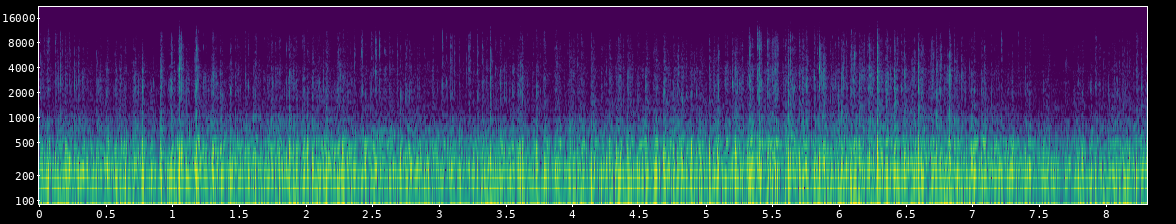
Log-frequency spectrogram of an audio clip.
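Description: Injected nitromethane funny car V8 idling steadily at the starting line, a low, even running sound.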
